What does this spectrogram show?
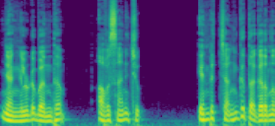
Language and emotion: Malayalam, sad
